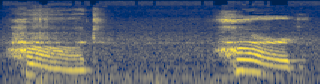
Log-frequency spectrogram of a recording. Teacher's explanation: the r is pronounced stronger in American English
